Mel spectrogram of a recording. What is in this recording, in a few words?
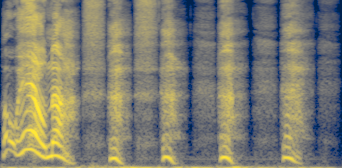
Panic; zps; Humans; HumanCop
